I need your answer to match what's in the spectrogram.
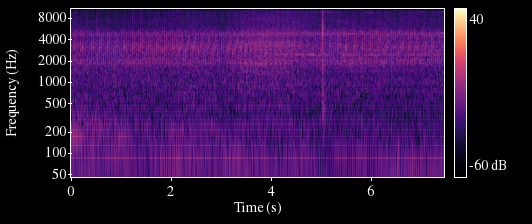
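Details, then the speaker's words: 1997 Honda CR-V started with the emergency brake off: rough, uneven grinding over the idling engine from a worn intermediate half shaft bearing between the front left wheel and the transmission output shaft. "but i'll let you hear how it sounds why we're going to be replacing it okay you're hearing that grinding sound it's not supposed to sound like that"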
